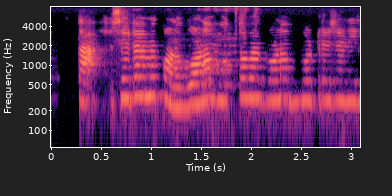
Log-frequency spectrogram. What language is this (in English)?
Odia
